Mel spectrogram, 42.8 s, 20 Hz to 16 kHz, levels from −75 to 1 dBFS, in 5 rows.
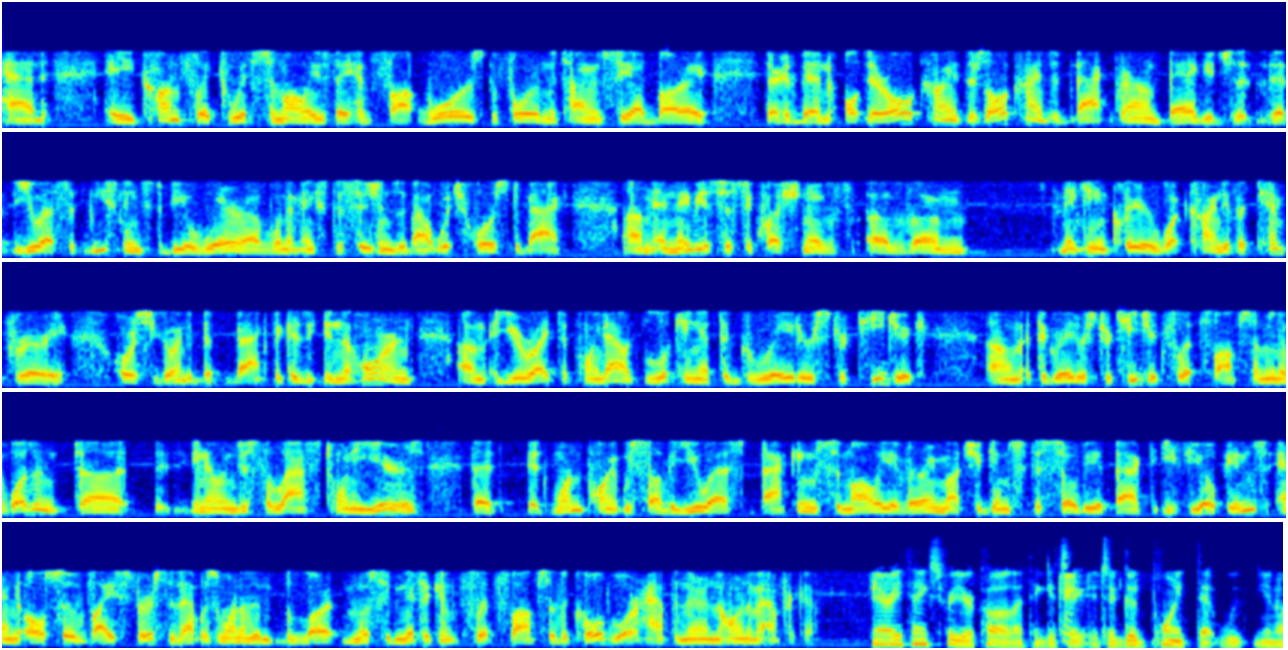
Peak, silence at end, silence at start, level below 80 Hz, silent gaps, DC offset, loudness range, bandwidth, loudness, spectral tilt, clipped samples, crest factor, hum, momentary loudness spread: -4 dBFS; 0 s; 0 s; -62 dBFS; none; under 0.1%; 1 LU; 8.8 kHz; -21 LUFS; -6.5 dB/octave; under 0.1%; 18 dB; none; 5 LU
